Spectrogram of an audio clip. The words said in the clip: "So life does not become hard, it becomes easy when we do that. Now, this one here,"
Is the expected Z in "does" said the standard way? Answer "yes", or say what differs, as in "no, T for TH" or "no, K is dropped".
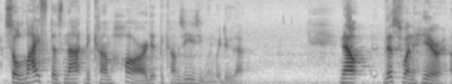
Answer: yes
